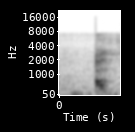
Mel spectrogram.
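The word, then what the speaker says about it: write: আর আই টি ই রাইট রাইট এই ক্ষেত্রে আর এর উচ্চারণ হয়েছে ডব্লিউ এর উচ্চারণ হয়নি একই রকম ভাবে ডব্লিউ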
